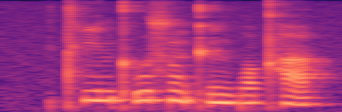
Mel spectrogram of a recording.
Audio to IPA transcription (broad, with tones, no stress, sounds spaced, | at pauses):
tʰ iː˦ n kʼ u˦ s ũ˦˨ kʼ ĩ˨ ɡ͡b ɔ˨ kʰ a˨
